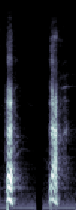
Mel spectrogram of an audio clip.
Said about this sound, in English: So, yeah, we're going to quack one more time just for quack's sake. Oh, yeah, we can hear it.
